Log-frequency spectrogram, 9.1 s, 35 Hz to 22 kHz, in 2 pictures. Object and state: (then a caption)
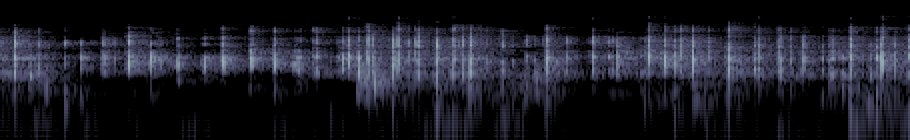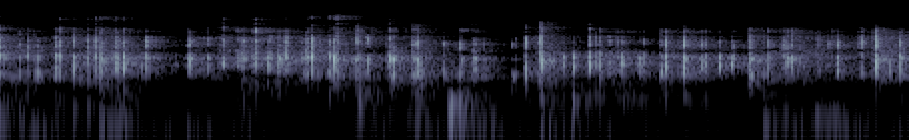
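Empty thin plastic cup. A small, empty, hollow, thin-walled white plastic cup is held above the face in both hands and quickly tapped and scratched with fingertips and nails. The result is a fast, steady stream of dry, clicky taps and light scratches, centred in the mid range around 1.5 kHz with brighter edges, each hit dying away almost instantly. The quiet, dense patter keeps going with brief dips for the whole nine seconds.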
